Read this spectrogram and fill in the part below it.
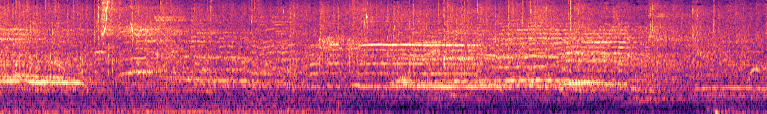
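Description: Sneakers squeak sharply on a gym floor in a large echoing hall.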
